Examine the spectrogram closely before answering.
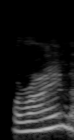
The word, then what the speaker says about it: Orion: somebody new here today Orion am I spelling your pronouncing your name right yeah you oh great welcome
